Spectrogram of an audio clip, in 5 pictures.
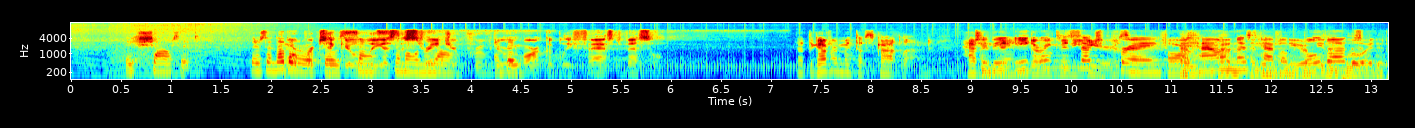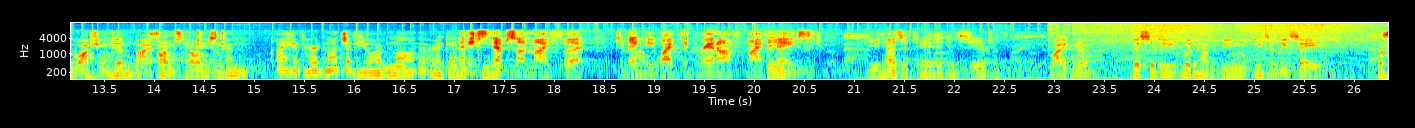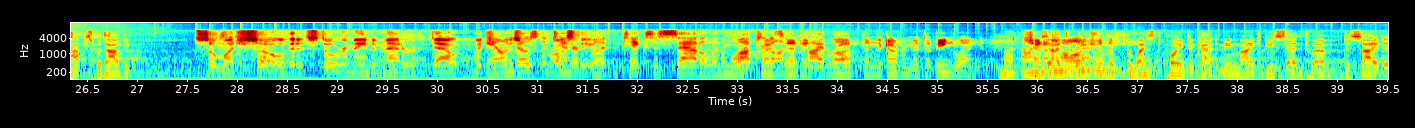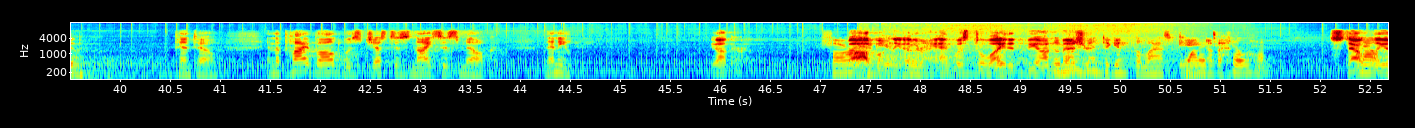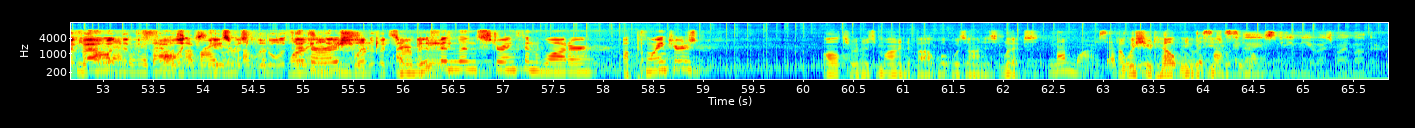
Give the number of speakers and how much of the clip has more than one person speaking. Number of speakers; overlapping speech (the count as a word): nine, about 48%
